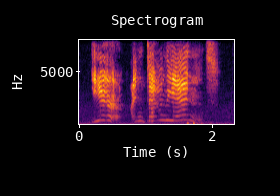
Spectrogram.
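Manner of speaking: put-on Cornish accent, very loud and high. Recounting a female voice heard from down a haunted corridor, in a loud, clear Cornish accent. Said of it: "in a Cornish accent, really loud".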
